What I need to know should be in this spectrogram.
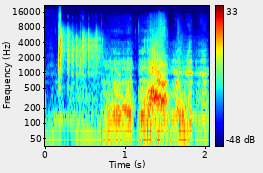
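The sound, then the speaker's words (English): A wolf from a pack lunges in attack during a tabletop role-playing game, a rough, snarling roar with a sharp onset, swelling again in a second harsh surge, heard alone. “One of the wolves in the pack jumps up and tries to attack you.”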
